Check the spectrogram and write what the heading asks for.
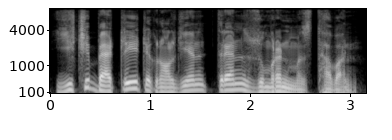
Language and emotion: Kashmiri, neutral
